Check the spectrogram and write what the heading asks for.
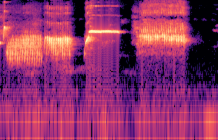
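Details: Pet canary song fragment: a low buzzy roll, a brighter rattling trill, a short rising note into a thin whistle, then a final dense buzzy rattle, each phrase under a second with short gaps.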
